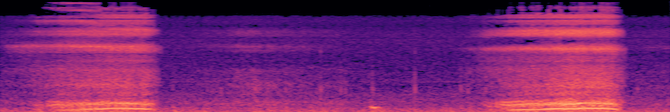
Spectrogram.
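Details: Sleeping pet snoring: two long, buzzing snores on breathing in, separated by a quiet gap of a few seconds.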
